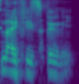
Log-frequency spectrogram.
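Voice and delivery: breaking into laughter on the words; cracking up while quoting a cartoon line; laughing quote. Real, not acted. Quotes Simpsons gag while laughing hard.

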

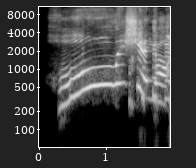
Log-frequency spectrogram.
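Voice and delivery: very high, loud and drawn out slowly; retold shriek of amazement, very high and slow; stunned exclaim. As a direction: stretch it out in full shock. Retelling shock in hotel room.

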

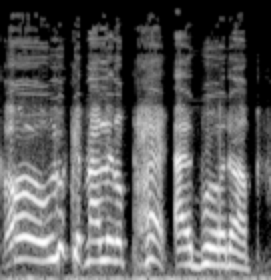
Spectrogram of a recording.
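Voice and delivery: high, put-on coo of a condescending liberal; mocking liberal voice. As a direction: sneer it like you're talking down to a pet. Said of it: "It's like".

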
